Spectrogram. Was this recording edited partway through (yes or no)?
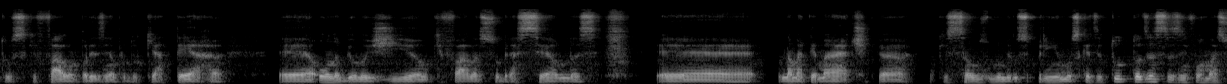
yes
